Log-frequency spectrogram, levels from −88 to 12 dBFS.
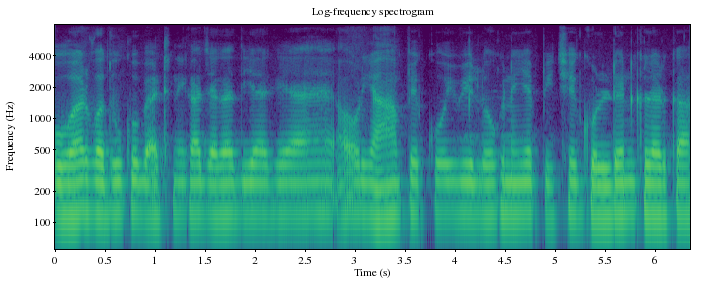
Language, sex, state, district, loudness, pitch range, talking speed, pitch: Hindi, male, Bihar, West Champaran, -18 LUFS, 115-120 Hz, 200 wpm, 120 Hz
